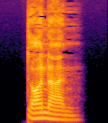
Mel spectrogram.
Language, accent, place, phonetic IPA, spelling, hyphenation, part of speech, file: German, Germany, Berlin, [ˈdɔnɐn], donnern, don‧nern, verb, De-donnern.ogg
- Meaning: 1. to thunder 2. to drum, to beat a drum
